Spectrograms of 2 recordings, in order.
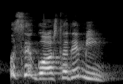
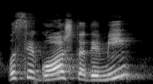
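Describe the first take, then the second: First: It is said as a plain statement. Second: It is said as a question.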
